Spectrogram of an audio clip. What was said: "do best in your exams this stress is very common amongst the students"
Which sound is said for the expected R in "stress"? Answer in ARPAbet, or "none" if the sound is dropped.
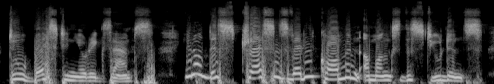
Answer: R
